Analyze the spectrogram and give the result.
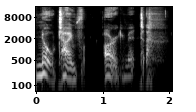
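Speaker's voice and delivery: sinister, put-on evil villain voice. Retelling a character's line from a film to the other speaker, in a put-on evil voice. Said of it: "I love your evil voice".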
